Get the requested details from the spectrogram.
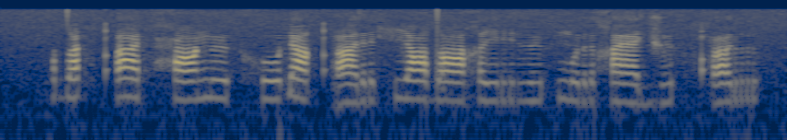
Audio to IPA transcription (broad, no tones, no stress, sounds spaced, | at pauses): dˤ ɯ θ qʼ æː θ ħ ɑ ŋ øː θ x o ɗ æ qʼ æ r x iː dˤ øː χ iː r ð y θ ŋ o r χ æː d͡ʒ y θ qʼ u r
